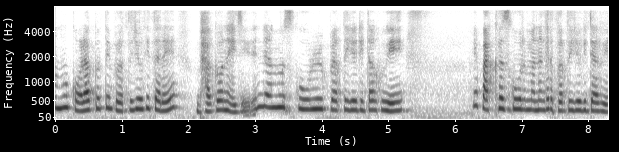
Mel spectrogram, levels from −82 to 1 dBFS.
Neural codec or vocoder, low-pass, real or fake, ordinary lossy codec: codec, 16 kHz in and 24 kHz out, 0.9 kbps, LongCat-Audio-Codec, four codebook decoder; 7.2 kHz; fake; AAC, 32 kbps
